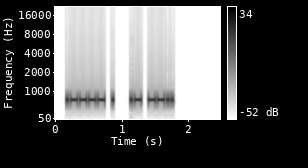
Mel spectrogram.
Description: Morse code, heard as a keyed tone, about 34 wpm, 700 Hz. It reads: 1E AZ
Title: Field Day Exchanges - 35wpm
